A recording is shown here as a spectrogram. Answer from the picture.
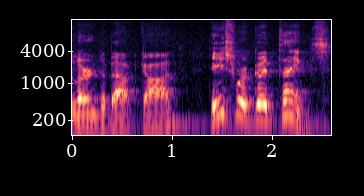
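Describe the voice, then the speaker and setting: A man with an American accent talks at a fairly slow pace, his intonation lively. His voice is somewhat breathy, with audible room echo. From United States. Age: 70s. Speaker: preacher. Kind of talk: sermon.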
